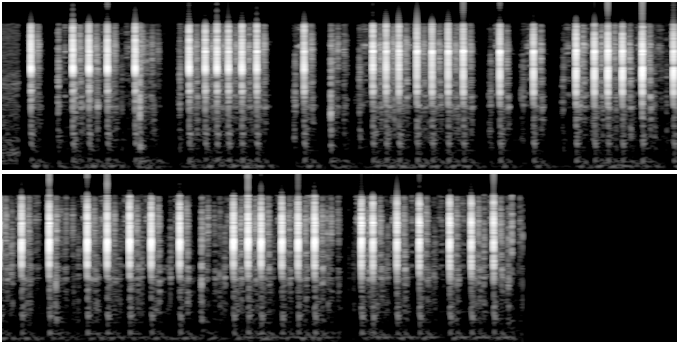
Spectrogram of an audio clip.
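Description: Rapid typing: quick runs of sharp key clicks, many a second, broken by short pauses, cutting off suddenly about a second before the end.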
